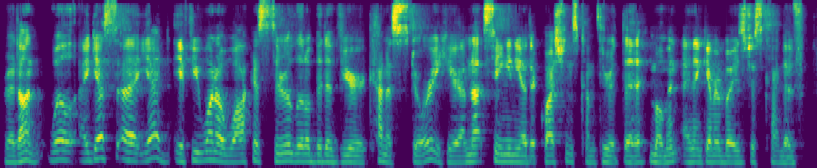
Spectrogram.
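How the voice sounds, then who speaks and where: A man's voice: mid-range voice, steady tone, quick pace, hardly any pauses, lo-fi sound. A man hosting an art livestream, talking casually with many fillers and restarts. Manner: casual, filler-heavy, frequent "like" and "um". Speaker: host. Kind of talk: livestream chat.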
